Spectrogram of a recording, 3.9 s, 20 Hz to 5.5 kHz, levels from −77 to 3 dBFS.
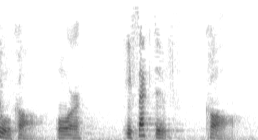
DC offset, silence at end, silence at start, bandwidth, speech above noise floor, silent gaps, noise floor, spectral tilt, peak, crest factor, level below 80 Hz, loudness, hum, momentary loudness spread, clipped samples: under 0.1%; 0.35 s; 0 s; 5.4 kHz; 30 dB; none; -57 dBFS; -10 dB/octave; -8 dBFS; 22 dB; -56 dBFS; -28 LUFS; none; 16 LU; under 0.1%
